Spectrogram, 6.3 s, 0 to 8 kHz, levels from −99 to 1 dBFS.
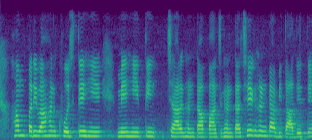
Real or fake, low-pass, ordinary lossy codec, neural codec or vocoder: real; 7.2 kHz; none; none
